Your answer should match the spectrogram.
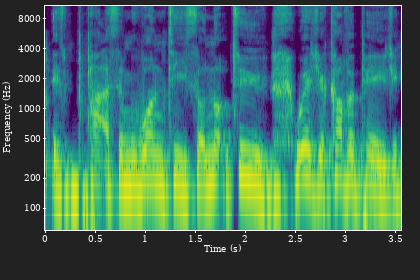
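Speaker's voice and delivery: lightly voiced fussy Scottish teacher; strict teacher. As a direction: nitpick like a pedantic teacher. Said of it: "he always had these demands".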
